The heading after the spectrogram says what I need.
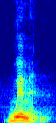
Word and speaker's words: women: The word women. That O in women is pronounced as a short I.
